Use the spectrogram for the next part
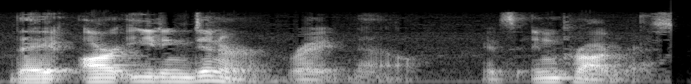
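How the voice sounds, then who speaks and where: Low-voiced man teaching English grammar. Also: fairly bright tone, highs cut off. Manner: slow, careful reading of example sentences. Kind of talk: recorded lecture for students.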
